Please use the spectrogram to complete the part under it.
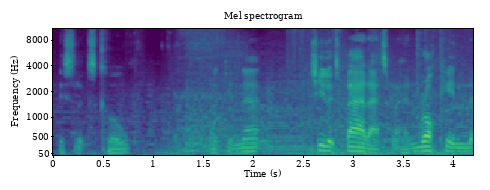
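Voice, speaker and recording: A man's voice: fairly low pitch, a little slow, music in the background. A British man hosting a gaming channel, giving casual, slangy reaction commentary in an informal way. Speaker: YouTube gaming channel host.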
